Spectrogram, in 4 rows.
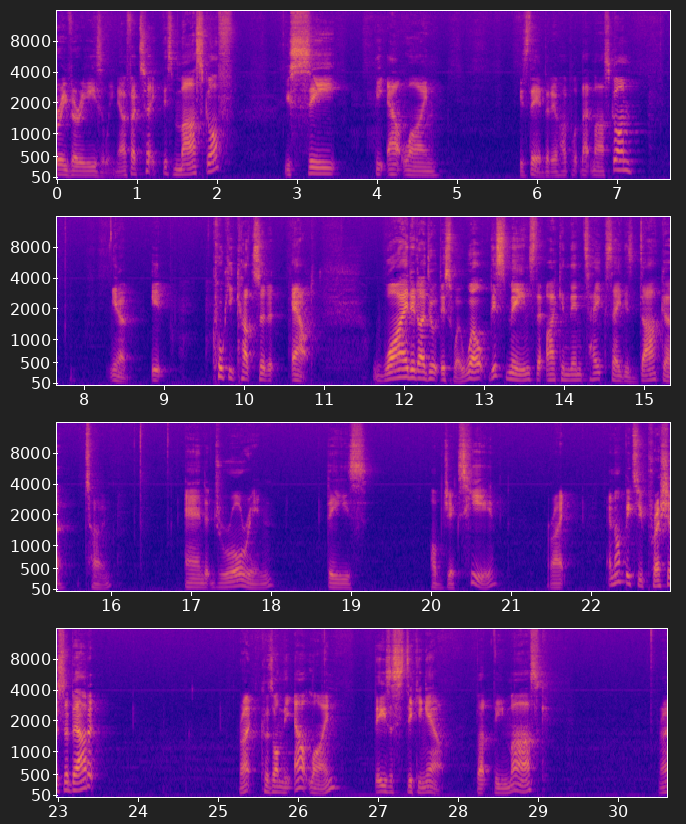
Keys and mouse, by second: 2.4 middle click, 11.6 middle click, 12.7 middle click, 16.8-18.6 drag, 19.1 click, 20.8-21.9 drag, 23.3 click, 24.3 click, 28.6 click.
